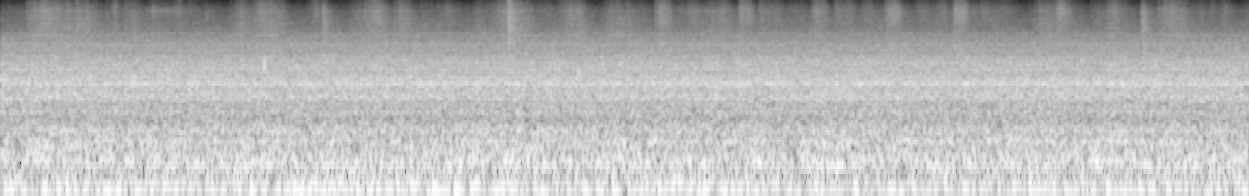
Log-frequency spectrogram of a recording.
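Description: Steady, even room background noise with a faint steady whine running under it, and no distinct event.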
